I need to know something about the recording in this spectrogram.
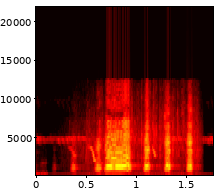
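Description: A chicken clucks: one drawn-out, squawking note followed by three short, quick clucks in a steady rhythm, clear and alone with no other sounds.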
